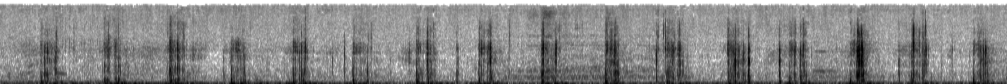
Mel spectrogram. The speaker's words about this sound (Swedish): Jag ska vara tyst några sekunder nu så får du bara lyssna på ljudet av mina steg en stund.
